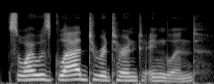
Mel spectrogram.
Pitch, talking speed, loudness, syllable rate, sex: 190 Hz, 225 wpm, -17 LUFS, 5.5 syllables/s, female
